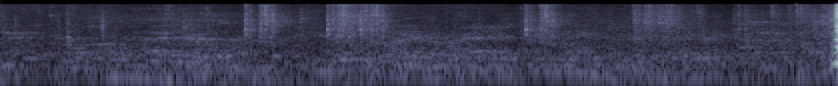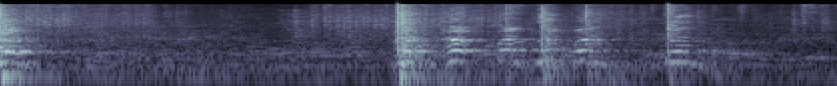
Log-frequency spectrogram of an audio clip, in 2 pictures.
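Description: Boxing gloves cracking on focus mitts: one sharp pop about three seconds in, then a quick flurry of about six hits a second and a half later. A low murmur of voices runs underneath.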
